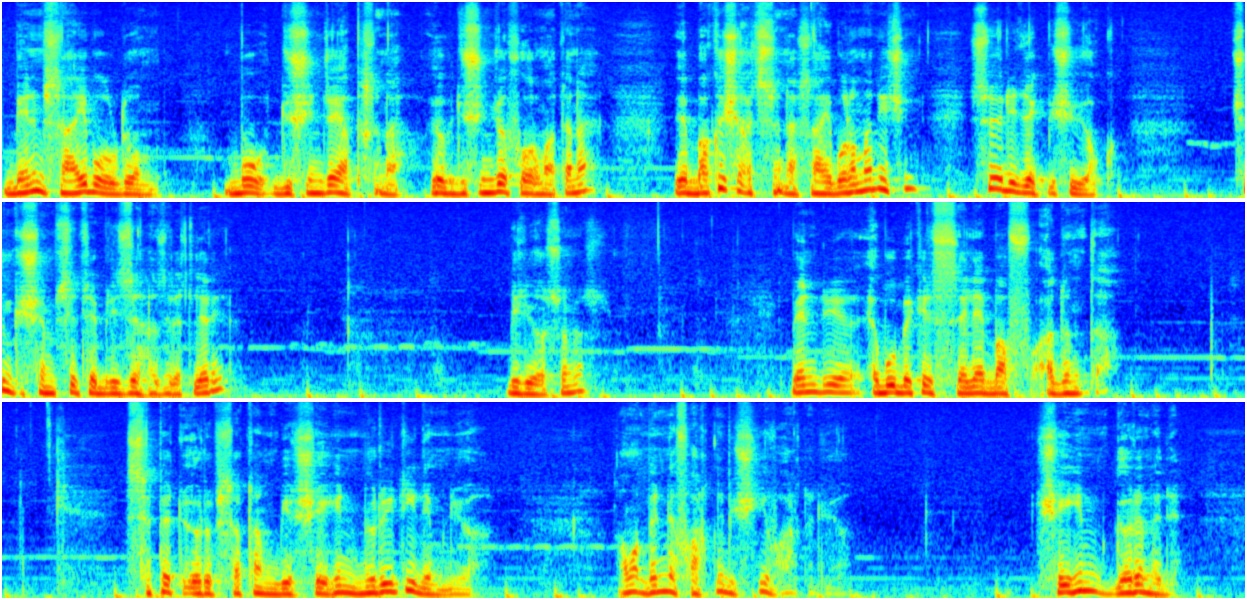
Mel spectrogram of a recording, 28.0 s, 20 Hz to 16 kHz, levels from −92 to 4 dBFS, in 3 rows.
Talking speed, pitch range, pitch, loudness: 100 wpm, 80-125 Hz, 110 Hz, -12 LUFS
